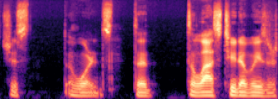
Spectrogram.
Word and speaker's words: Awwwards: So for our last community announcement, uh Awwwards launched their annual awards site this month. And if you're not familiar with wait, is that how you pronounce it?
